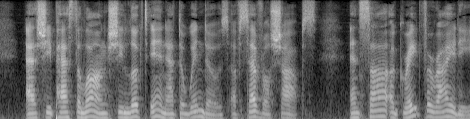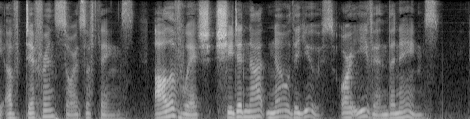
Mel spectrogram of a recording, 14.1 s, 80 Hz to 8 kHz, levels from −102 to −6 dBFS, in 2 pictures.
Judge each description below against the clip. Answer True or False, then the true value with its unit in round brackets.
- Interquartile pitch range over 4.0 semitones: True (4.7 semitones)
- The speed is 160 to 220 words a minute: False (150 wpm)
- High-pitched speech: False (120 Hz)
